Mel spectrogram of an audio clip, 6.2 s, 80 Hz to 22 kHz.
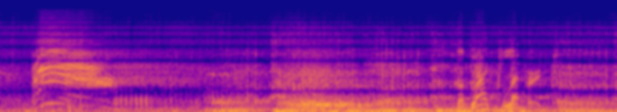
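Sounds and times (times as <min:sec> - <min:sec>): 
puma shrill wavering cry: 0:00.3 - 0:06.1
puma low rapid purring: 0:01.2 - 0:06.1
speech: 0:04.6 - 0:05.8.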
